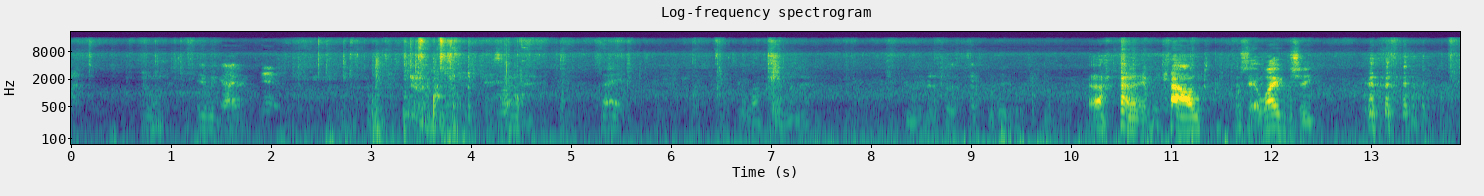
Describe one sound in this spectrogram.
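Men talk and shout nearby outdoors.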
